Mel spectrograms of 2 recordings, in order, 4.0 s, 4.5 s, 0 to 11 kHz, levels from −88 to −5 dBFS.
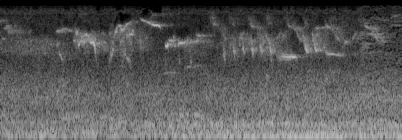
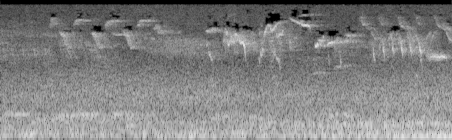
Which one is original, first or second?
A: first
